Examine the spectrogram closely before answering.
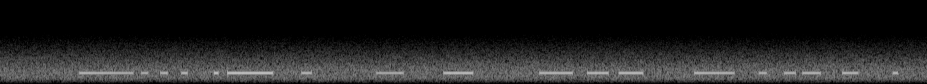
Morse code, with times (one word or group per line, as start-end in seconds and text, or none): none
